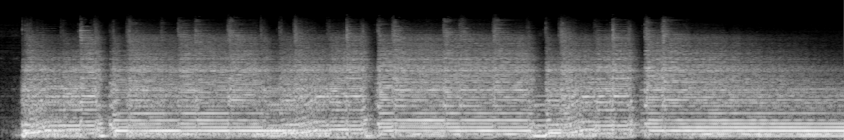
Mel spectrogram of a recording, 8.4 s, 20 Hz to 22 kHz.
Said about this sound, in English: it's nice sounding to put that little slide back into the 9th fret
